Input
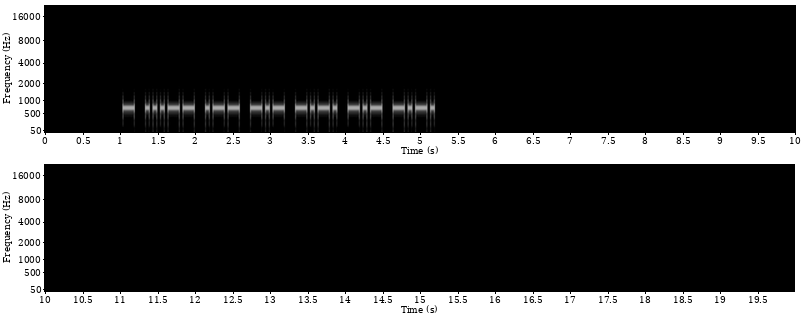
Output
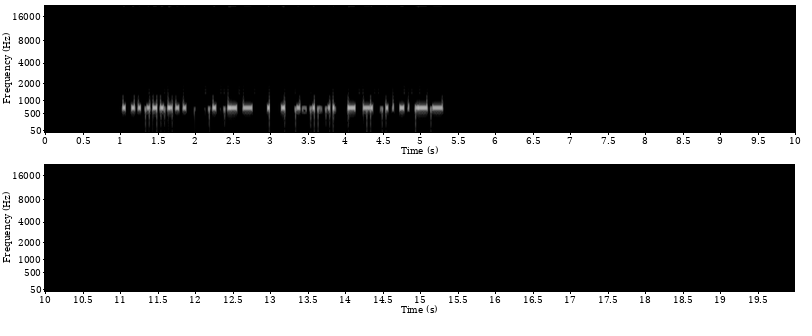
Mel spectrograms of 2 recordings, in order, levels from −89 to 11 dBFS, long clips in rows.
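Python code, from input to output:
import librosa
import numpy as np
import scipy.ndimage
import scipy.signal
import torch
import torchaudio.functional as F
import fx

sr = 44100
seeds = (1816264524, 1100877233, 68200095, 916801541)

p1 = fx.spec_dropout(x, sr, seeds[0], share_pct=71)
p2 = p1 + fx.echo_single(p1, sr, ms=205, db=-3.5, dry=0)
p3 = np.interp(np.arange(len(p2)), np.arange(len(p2))[::2], p2[::2])
y = p3 * librosa.db_to_amplitude(2.0)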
